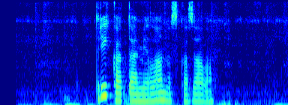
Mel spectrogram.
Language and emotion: Russian, sad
